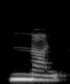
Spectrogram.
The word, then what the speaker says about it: knife: In English language, always remember whenever K comes before N, we will not take the sound of K.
